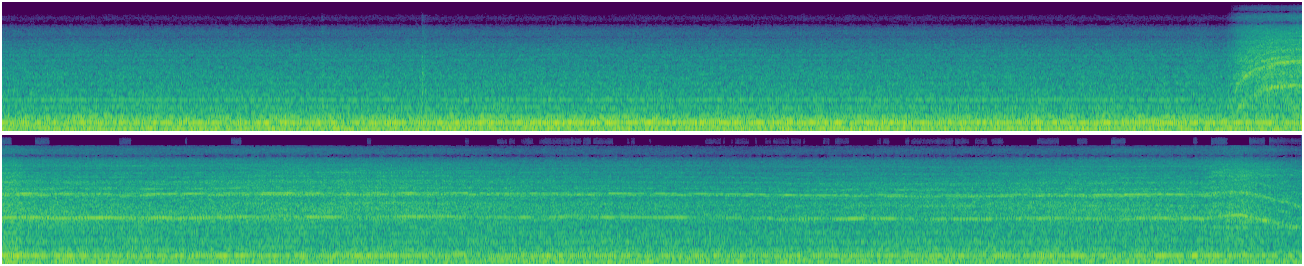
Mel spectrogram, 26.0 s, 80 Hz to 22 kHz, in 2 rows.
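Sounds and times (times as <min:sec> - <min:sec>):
high-pitched motor whine: 0:12.2 - 0:26.0
power tool motor running: 0:12.2 - 0:26.0.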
